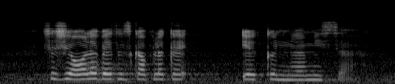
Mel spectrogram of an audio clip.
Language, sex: Afrikaans, female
